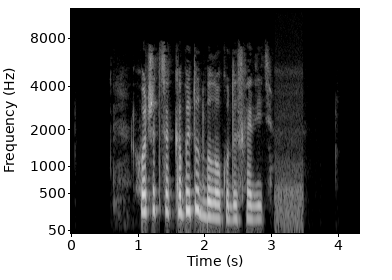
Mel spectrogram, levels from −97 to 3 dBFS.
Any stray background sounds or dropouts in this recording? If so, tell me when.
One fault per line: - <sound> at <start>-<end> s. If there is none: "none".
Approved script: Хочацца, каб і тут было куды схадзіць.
none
